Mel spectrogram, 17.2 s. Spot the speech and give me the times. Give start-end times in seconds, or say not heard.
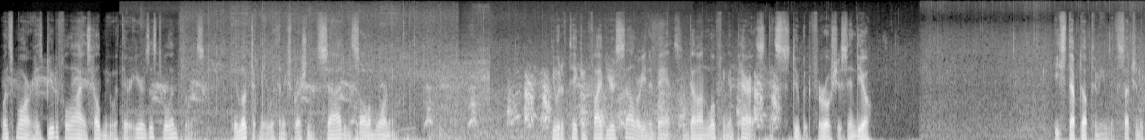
0.0-6.0, 8.2-13.2, 15.8-17.1.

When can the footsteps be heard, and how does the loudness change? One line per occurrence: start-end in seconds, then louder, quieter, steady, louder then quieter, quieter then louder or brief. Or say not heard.
not heard.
